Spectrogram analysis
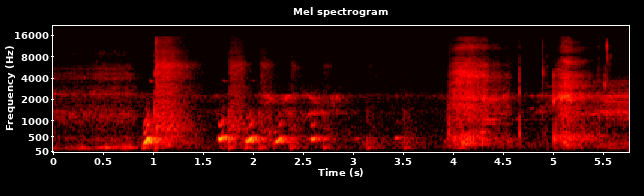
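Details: Sleeping chocolate Labrador that the owner says was having a bad dream: short muffled yips, whimpers and howling between snorting, noisy snoring breaths.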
